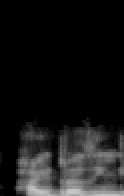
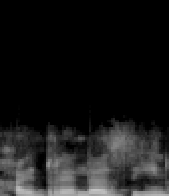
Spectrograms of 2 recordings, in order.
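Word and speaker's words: hydralazine: हाइड्राजीन लिखा हुआ है, स्पेलिंग गलत है, हाइड्रेलाजीन होता है, HYDRA, DRA के बाद LA लगा दो, हाइड्राजीन नहीं है, हाइड्रेलाजीन है।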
